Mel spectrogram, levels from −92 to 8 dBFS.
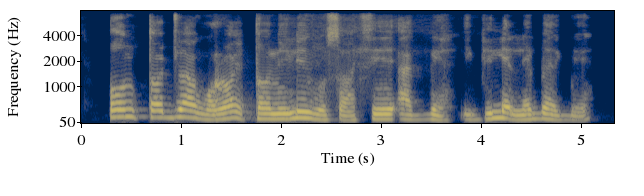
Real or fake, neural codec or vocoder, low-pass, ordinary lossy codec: fake; codec, 44.1 kHz, 2.6 kbps, SNAC; 7.2 kHz; none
